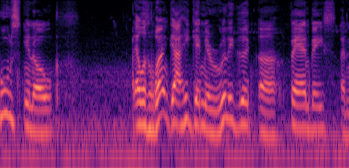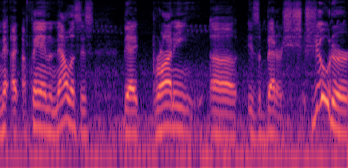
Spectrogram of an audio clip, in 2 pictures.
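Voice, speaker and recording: A man speaks in an animated tone over noticeable background noise. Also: moderate pace. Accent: American. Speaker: sports commentator. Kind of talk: casual monologue. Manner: animated, halting with repetitions.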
